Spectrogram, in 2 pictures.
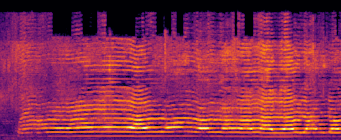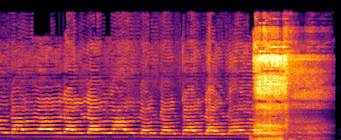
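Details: Cat giving one long drawn-out meow of about six seconds. It is steady and wavering, with a slight tremble, and ends in a burst of rustling noise.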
